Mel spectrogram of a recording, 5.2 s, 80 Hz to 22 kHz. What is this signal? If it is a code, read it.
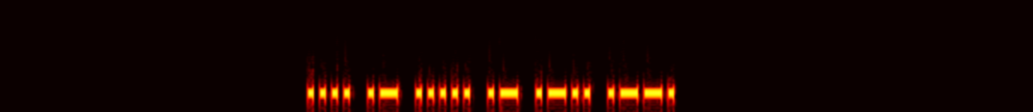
Morse code, heard as a keyed tone, about 40 wpm, 700 Hz. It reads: HA5ALP
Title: DXCC-100 Call Signs - 6 Characters - 40wpm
